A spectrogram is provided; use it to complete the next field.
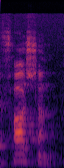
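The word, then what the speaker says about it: fasten: तो दोस्तों, यहाँ चूँकि टी साइलेंट है तो यहाँ EN को अन पढ़ा जाता है।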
